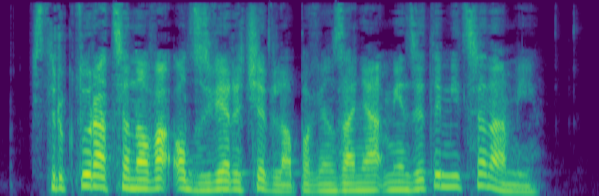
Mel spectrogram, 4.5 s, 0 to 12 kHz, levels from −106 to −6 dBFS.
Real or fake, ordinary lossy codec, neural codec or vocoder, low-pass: real; AAC, 48 kbps; none; 10.8 kHz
